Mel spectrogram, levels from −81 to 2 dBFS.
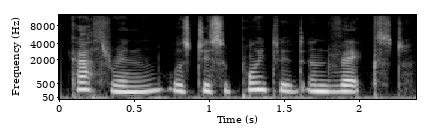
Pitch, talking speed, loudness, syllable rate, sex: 230 Hz, 125 wpm, -16 LUFS, 5.5 syllables/s, female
